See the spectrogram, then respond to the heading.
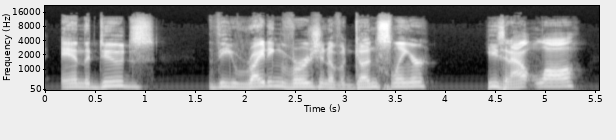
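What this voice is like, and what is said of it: Put-on southern accent. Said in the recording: “I'm talking in a southern accent”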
